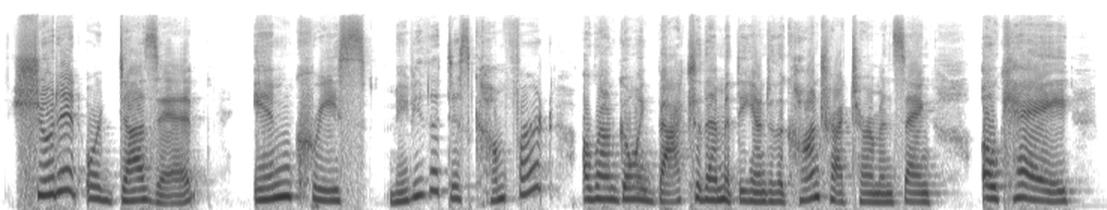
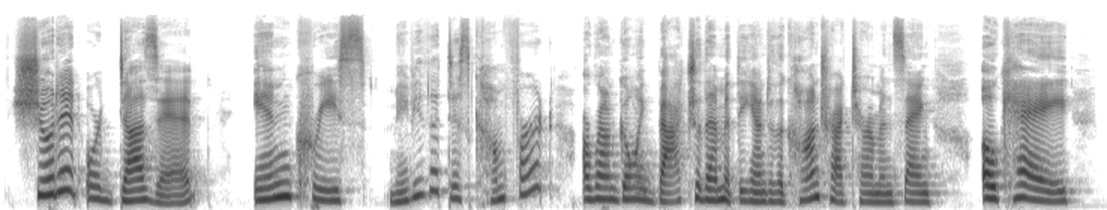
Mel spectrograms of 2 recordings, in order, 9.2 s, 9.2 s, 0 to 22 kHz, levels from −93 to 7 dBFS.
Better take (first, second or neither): second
